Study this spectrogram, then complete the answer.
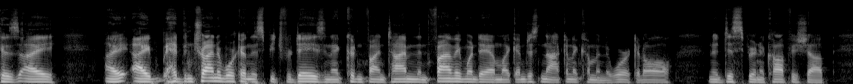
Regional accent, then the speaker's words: New York City, New York, United States; It was very easy to drink underage growing up in New York City.

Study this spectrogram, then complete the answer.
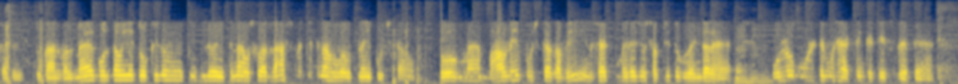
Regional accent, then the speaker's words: North India, India; उनको भी ये कंसर्न होती थी कि हम नॉर्थ इंडियन आदमी है

